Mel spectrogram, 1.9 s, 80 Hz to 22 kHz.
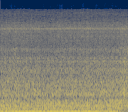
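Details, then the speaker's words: Old turbo 7.3 Ford F250 driving on highway with radiator mostly blocked off: steady low hum and growl alternating quiet and loud, from a worn front left wheel bearing, likely present the whole trip. "So our front left wheel bearing's unhappy, but I think it has been for the whole trip."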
